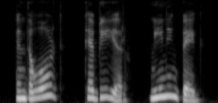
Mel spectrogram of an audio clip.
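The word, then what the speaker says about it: كبير: Second example, the word kabir. In the word kabir meaning big, the letter ba has a kasra vowel which gives it a short e sound pronounced as b.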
